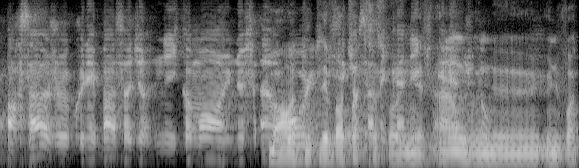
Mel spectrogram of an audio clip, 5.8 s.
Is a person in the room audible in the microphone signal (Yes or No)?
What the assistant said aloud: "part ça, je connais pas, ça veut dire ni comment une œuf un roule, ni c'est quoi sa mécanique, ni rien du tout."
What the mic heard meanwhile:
Yes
